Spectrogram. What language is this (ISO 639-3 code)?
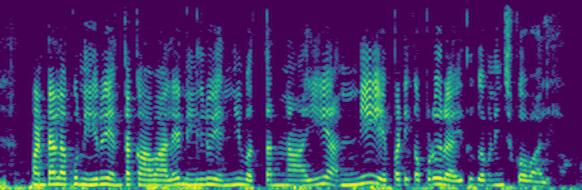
tel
